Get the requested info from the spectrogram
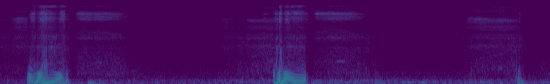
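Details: A pug asleep and snoring hard, giving deep rattling snores about every five seconds, each trailed by a hissing breath out, the third snore faint and short.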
